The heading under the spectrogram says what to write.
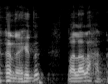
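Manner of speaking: normal talking voice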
